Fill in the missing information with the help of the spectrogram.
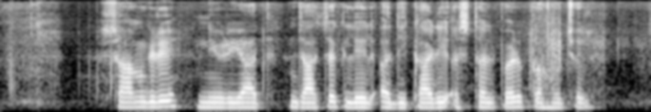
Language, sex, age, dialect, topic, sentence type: Maithili, male, 18-24, Southern/Standard, banking, statement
